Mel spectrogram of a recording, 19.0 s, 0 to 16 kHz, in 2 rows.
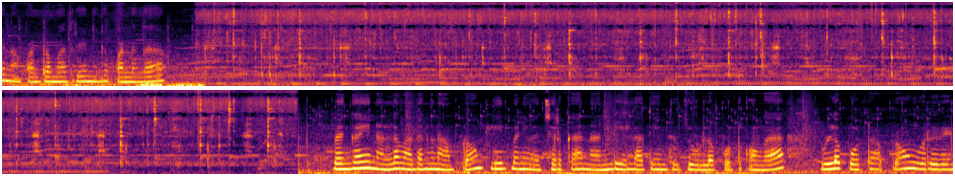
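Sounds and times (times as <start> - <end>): onions sizzling in oil: 2.0 - 12.5
spatula scraping pan: 2.0 - 12.5.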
